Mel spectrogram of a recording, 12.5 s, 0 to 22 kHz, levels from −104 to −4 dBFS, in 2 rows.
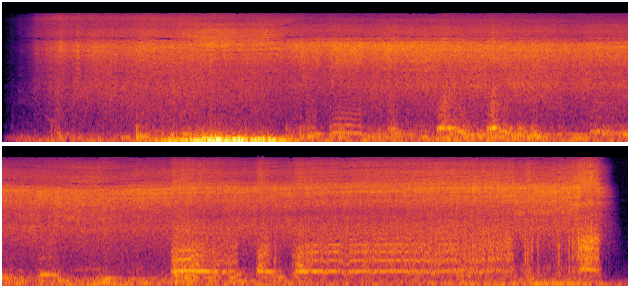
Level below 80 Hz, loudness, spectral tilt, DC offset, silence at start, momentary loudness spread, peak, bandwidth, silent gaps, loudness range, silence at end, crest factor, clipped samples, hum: -26 dBFS; -21 LUFS; -1.5 dB/octave; under 0.1%; 0.3 s; 5 LU; 0 dBFS; 16.5 kHz; none; 2 LU; 0.05 s; 22 dB; under 0.1%; none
